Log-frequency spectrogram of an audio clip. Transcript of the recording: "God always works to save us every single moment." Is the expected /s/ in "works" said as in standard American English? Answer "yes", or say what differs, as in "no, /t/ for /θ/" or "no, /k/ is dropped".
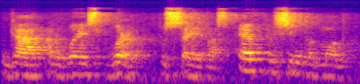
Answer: no, /s/ is dropped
